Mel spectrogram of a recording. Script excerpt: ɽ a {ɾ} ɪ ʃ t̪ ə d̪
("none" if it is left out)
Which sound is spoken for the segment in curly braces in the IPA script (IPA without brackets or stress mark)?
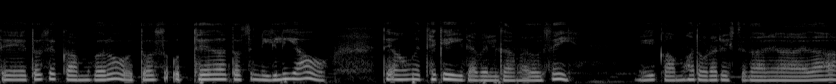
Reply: ɾ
